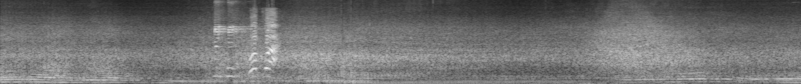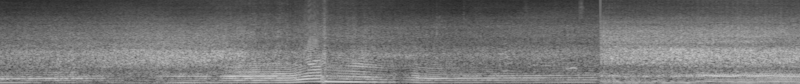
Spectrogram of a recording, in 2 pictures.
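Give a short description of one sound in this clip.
Car engines rev loudly and rise and fall in pitch.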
